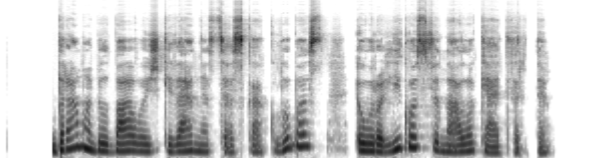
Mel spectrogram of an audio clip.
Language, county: Lithuanian, Kaunas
